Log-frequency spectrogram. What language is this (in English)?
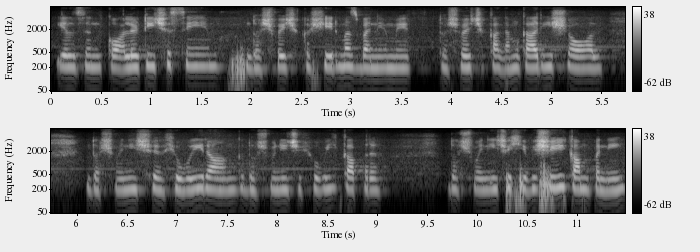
Kashmiri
